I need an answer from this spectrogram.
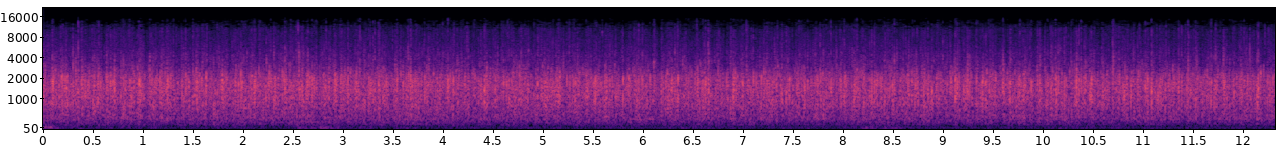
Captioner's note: applause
